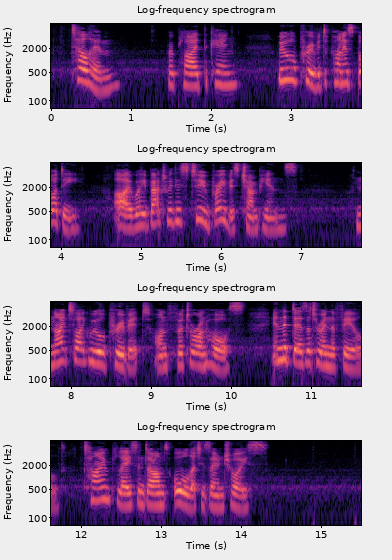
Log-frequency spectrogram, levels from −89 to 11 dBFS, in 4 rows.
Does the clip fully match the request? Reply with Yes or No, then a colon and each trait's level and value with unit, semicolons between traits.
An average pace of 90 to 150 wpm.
No: average, 180 wpm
